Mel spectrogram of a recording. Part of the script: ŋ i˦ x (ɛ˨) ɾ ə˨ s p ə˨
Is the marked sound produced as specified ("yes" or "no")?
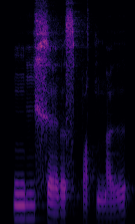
yes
